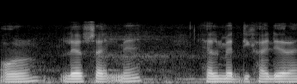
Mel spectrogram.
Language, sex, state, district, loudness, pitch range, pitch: Hindi, male, Arunachal Pradesh, Longding, -17 LUFS, 125-130 Hz, 130 Hz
